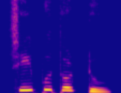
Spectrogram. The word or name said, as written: ಚೀಪುತೊಟ್ಟು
